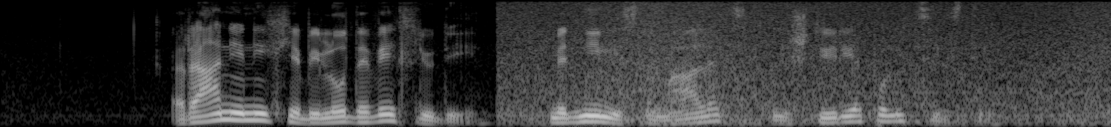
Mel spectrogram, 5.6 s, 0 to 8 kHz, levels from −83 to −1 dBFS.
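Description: No faults in this speech clip; the call's microphone processing leaves nothing above 8 kHz, and the room noise rises by about 24 dB around two and a half seconds in, settling about 18 dB below the speech.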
